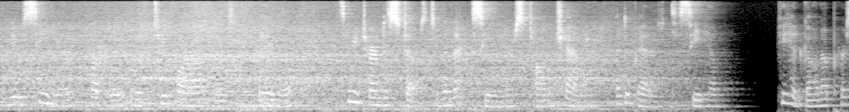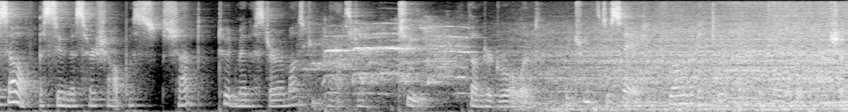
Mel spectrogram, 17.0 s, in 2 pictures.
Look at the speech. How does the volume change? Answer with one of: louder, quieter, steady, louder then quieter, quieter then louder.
quieter then louder.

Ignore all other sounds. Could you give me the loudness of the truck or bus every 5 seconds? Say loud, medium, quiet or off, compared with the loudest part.
loud, medium, medium, loud.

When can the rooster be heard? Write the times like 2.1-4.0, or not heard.
11.4-13.2.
